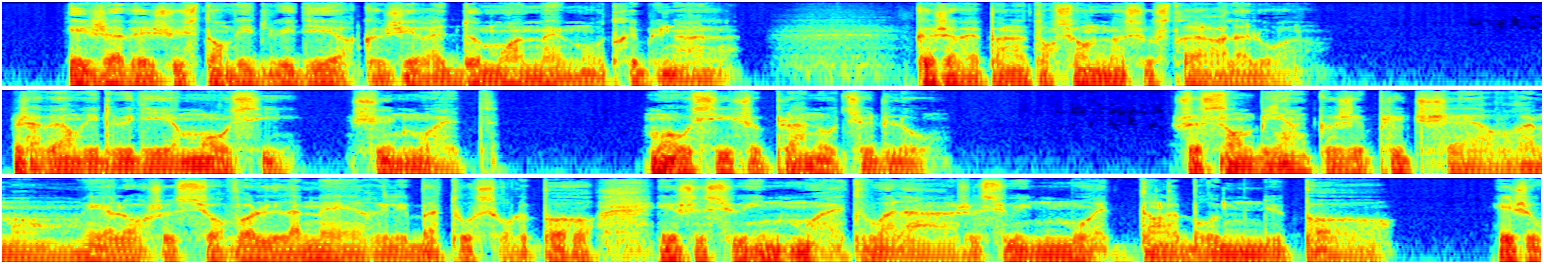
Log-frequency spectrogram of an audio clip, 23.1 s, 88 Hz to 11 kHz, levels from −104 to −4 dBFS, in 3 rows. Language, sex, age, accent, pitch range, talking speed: French, male, 60-79, French, 65-75 Hz, 205 wpm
